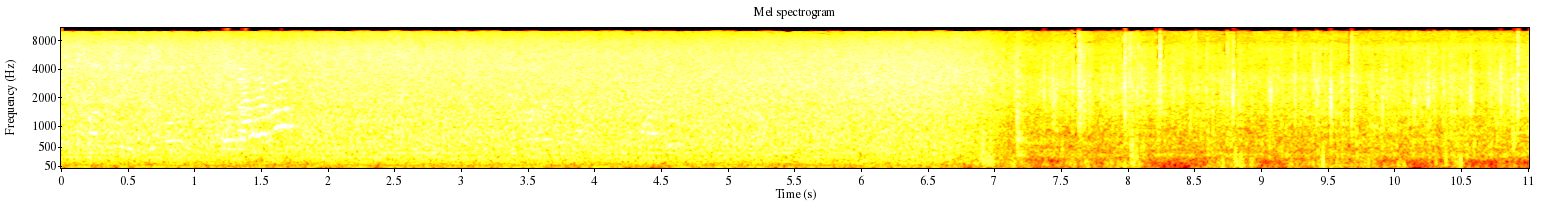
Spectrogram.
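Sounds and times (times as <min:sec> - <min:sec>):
voices: 0:00.0 - 0:01.9
water rushing: 0:00.0 - 0:11.0.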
